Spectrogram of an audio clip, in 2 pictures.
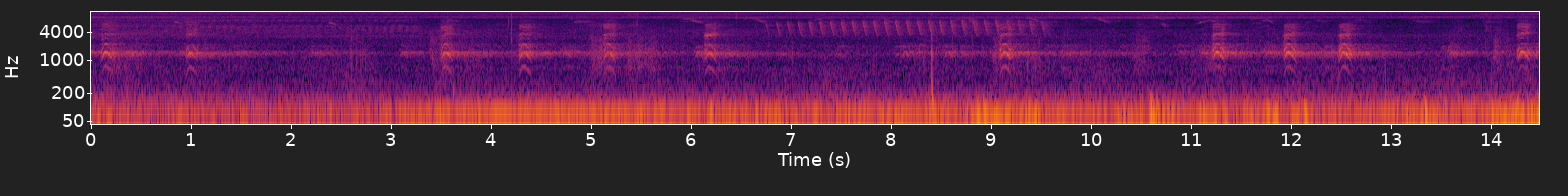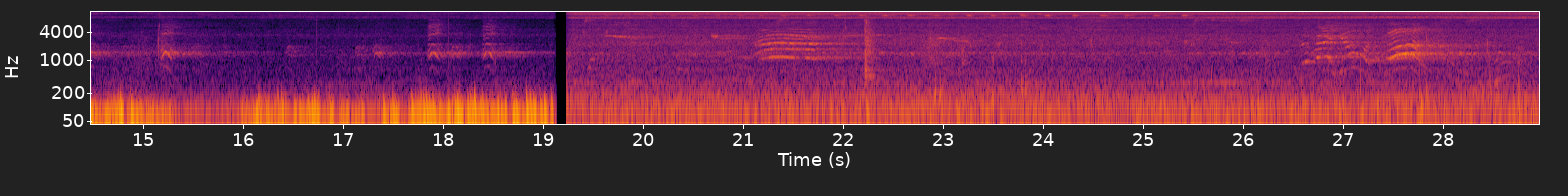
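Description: Outdoor ambience with repeated short bird calls scattered through the first two-thirds, over a low rumble on the microphone that grows loudest just before a sudden cut. After the cut, a steady high drone runs under a few quick chirping calls.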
